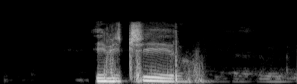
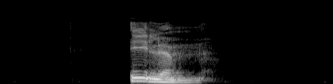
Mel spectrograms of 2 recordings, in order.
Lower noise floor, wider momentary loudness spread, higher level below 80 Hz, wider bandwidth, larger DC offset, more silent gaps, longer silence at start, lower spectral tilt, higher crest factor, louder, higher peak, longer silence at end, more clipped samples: second, -73 dBFS vs -87 dBFS; about the same, 16 LU vs 17 LU; about the same, -48 dBFS vs -48 dBFS; about the same, 7.6 kHz vs 7.8 kHz; neither; neither; second, 0.95 s vs 1.3 s; second, -6 dB/octave vs -7.5 dB/octave; about the same, 16 dB vs 18 dB; about the same, -14 LUFS vs -15 LUFS; about the same, -2 dBFS vs -2 dBFS; second, 0.15 s vs 1.3 s; neither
